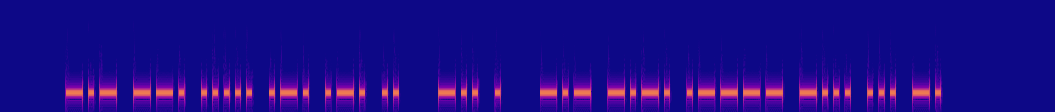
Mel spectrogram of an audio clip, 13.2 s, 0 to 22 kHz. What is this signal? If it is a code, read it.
Morse code, heard as a keyed tone, about 17 wpm, 700 Hz. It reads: KG5RRI DE KC1BSN
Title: USA Callsign DE Callsign 17wpm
